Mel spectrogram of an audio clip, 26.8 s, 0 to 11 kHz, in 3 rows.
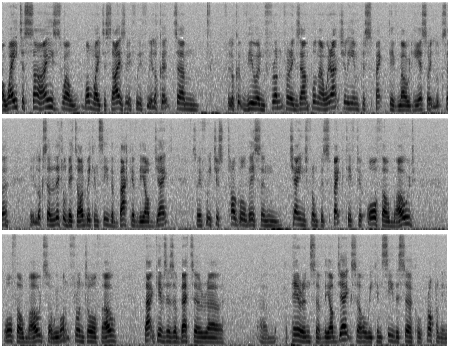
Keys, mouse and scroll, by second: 2.1-4.0 drag, 12.5-14.5 drag, 19.9 middle click, 20.2 middle click.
